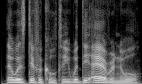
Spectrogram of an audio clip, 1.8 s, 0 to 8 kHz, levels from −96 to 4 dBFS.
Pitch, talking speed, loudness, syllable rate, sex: 135 Hz, 235 wpm, -17 LUFS, 8.0 syllables/s, male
